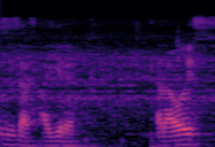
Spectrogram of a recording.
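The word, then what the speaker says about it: Ayire: i know his spell is a-y-i-r-e and he pronounces this as ayere and i always say that anytime he pronounces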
